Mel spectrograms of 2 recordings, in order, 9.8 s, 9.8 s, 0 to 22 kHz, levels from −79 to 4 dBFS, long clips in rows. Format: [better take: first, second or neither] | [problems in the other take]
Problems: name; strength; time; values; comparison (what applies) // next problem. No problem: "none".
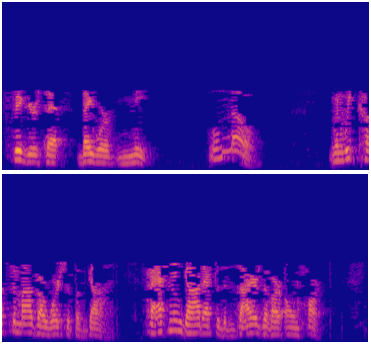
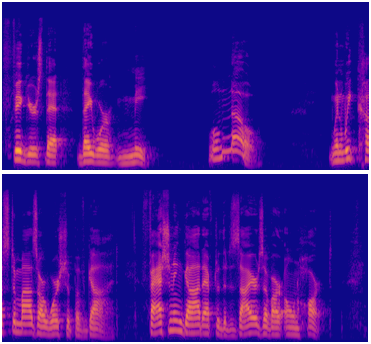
second | garbled, watery; badly; nothing above 3 kHz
